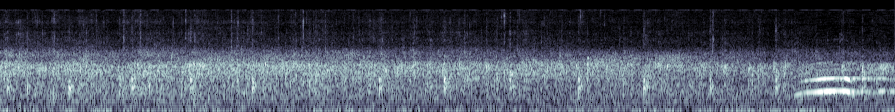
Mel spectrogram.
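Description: Faint, scattered applause from a small crowd: a steady patter of many light hand claps.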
